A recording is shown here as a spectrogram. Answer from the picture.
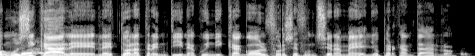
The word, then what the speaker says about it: Cagol: Comunque si dice Cagol. Comunque si dice Cagol perché lei è di Sopramonte, era di Sopramonte vicino Trento, e il cognome Cagol si legge Cagol, non Cagol.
